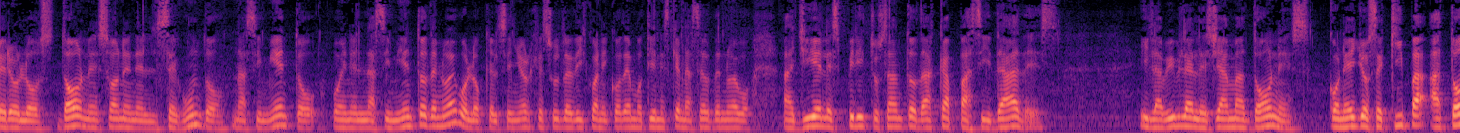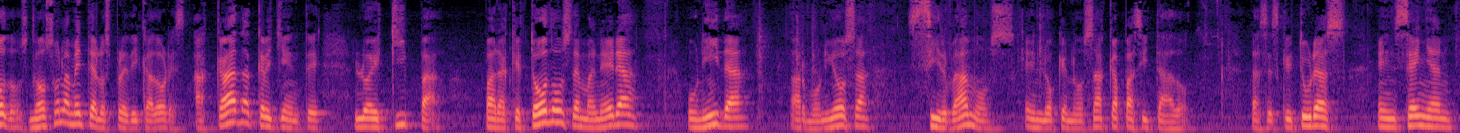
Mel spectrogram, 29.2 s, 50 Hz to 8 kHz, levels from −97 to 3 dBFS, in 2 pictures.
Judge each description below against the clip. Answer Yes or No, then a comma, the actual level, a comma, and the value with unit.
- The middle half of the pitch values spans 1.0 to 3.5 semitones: Yes, average, 3.2 semitones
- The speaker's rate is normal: Yes, average, 150 wpm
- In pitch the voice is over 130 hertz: Yes, medium, 140 Hz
